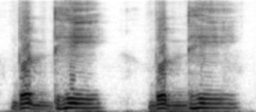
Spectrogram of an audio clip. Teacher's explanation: chữ thi là âm bật nha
